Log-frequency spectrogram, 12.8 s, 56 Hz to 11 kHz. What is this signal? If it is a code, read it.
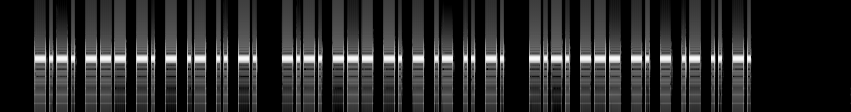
Morse code, heard as a keyed tone, about 22 wpm, 700 Hz. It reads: CONTAIN CONTAIN CONTAIN
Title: Top 500 Words Repeated 22wpm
